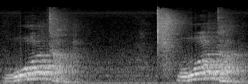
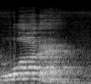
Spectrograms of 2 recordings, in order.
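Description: First: British water with a crisp T, "wo-ta"; water in a British accent, "wo-ta". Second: American water with a flapped T, "wa-rer"; water in an American accent, flapped T. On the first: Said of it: "영국에서는". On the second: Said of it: "미국에서는". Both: Shown as a demonstration.

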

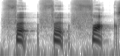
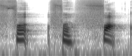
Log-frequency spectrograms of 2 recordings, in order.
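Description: The two takes are said the same way.

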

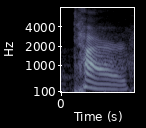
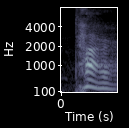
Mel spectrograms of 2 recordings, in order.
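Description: First: "Tired" drawn out in a lazy Southern accent; "Tired" with a Southern drawl, falling off. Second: Said in the usual way. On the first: Shown as a demonstration. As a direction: say "Tired" like a slow Southerner, dropping low at the end. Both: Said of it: "Try saying it like a Southerner".

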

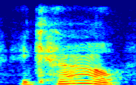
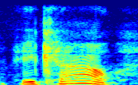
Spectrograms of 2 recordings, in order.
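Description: Both takes have the same delivery.

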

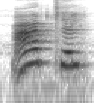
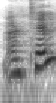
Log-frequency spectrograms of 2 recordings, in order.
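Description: First: Higher, drawn-out call; insistent call. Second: Short, loud questioning call. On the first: Calls Marcel a second time, higher drawn-out call. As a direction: stretch the name upward to summon him. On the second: Calls Marcel to say it is bedtime, short loud call. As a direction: call the name briskly, with a rising end. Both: Acted.

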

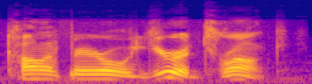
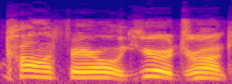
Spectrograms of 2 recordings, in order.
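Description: First: Retold jab, close to own voice; understated mock scolding; lightly voiced accusation. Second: Higher, louder mock accusation; imitated girlfriend's scolding, high and insistent; girlfriend joining in. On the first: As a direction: accuse him matter-of-factly, lightly acted. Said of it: "he's like". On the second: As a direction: pile on as the girlfriend, pitched up. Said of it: "then the girl comes over, she goes".

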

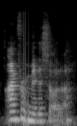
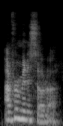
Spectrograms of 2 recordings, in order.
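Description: The two takes are said the same way.

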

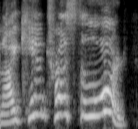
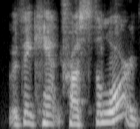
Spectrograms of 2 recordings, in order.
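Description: First: Much higher, louder whiny voice; mock doubter's whine. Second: Said in the usual way. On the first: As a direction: mimic a faithless person, pitched way up. Voicing doubters' words.

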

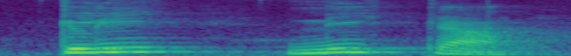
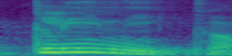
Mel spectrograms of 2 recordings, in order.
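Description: First: "clínica" slow and higher, as clí, ni, ca; split into syllables. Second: Said in the usual way. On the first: Shown as a demonstration. Teacher counting syllables for pupils, "clínica" split up. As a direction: pause between the syllables of "clínica". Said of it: "Se eu separar, vai ficar assim". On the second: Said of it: "Se eu separar".

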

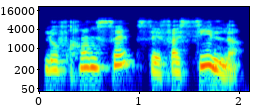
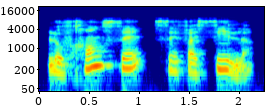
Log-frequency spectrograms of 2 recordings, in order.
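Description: First: Teacher demonstrating French; French modelling. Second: Second take of Le français, c'est facile, fading at the end; teacher repeating the French phrase. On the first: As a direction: model the phrase for learners. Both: Shown as a demonstration. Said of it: "що французька — це легко".

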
